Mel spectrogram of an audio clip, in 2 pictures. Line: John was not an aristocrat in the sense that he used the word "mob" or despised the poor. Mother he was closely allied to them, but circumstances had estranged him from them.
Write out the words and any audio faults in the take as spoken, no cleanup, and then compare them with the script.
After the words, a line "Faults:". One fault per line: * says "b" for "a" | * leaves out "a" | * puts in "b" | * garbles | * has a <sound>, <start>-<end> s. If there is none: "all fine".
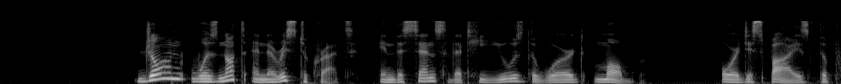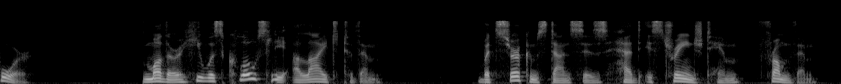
John was not an aristocrat in the sense that he used the word "mob" or despised the poor. Mother he was closely allied to them, but circumstances had estranged him from them.
Faults:
all fine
